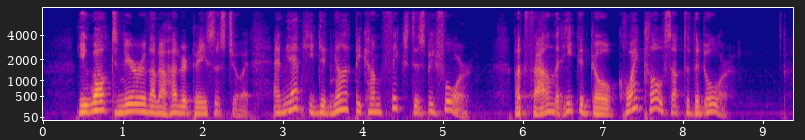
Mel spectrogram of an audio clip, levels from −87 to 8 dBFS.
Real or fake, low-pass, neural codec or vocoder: fake; 7.2 kHz; codec, 24 kHz, 0.9 kbps, WavTokenizer, medium music audio release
